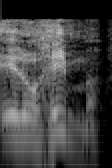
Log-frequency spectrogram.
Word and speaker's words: Elohim: ou encore Elohim Elohim ça écrit en français Élohim mais c'est ellohim alors il ne pouvait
